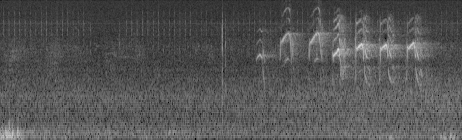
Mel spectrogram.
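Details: Brown-eared bulbul on an antenna, glancing around and calling insistently; after a quiet start, a rapid series of about seven high, clipped, upward-inflected notes fills the last half.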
